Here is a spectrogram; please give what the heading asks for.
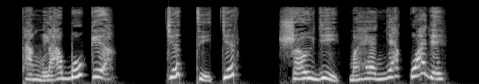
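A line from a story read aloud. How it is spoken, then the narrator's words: Ringing loud shout. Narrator (Vietnamese): một giọng sang sảng quát lớn lên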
